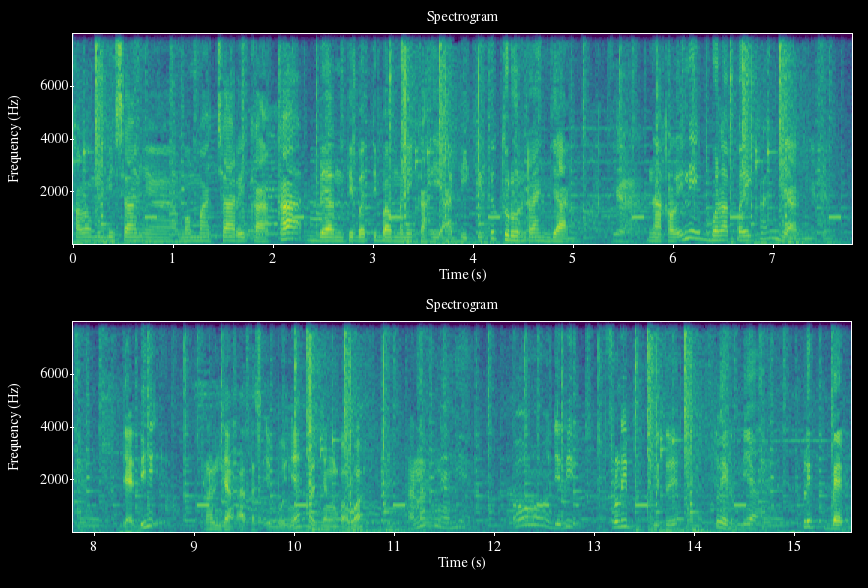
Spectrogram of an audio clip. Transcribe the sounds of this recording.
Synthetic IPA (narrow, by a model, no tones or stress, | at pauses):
kalomisalɲaməmat͡ʃaɾikakadant̪ibat̪ibamənikaɦiadikit̪ut̪uɾʊnraɲd͡ʒaŋ | jnahkaloinibolak̚balɪkraɲd͡ʒaŋɡit̪ud͡ʒadi | raɲd͡ʒaŋat̪asibuɲaraɲd͡ʒaŋba̰waanak̚ɲaa | ɔd͡ʒadi | flɪp̚ɡit̪ujaflɪp̚jaflɪp̚bɛd̚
